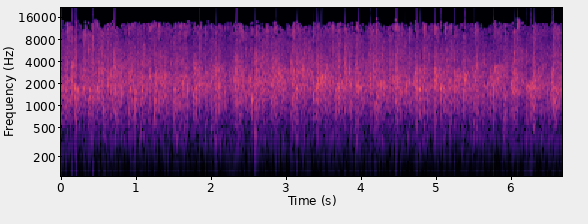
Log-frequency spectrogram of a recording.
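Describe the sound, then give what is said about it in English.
A crowd at a community event applauds its helpers loudly and steadily, many hands clapping in a dense, sustained wash of sound that holds at an even level throughout, with no voices standing out. “So I'd like to give them a big round of applause.”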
